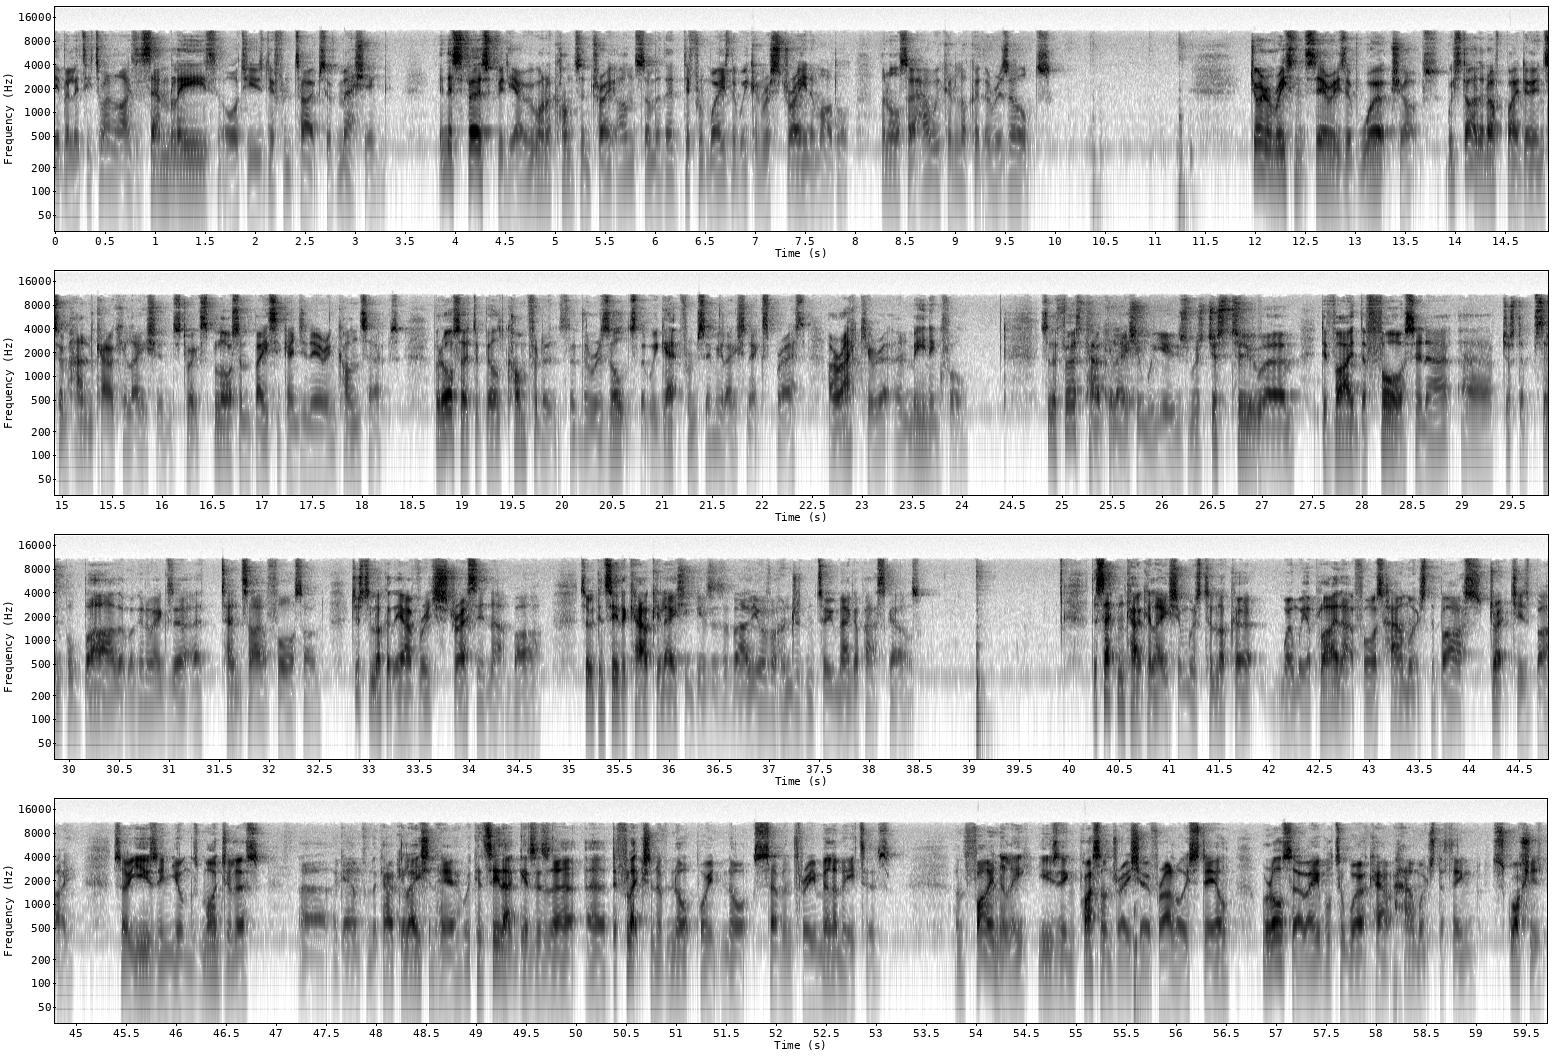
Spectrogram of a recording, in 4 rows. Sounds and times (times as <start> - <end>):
Speech: 0.0 - 10.1, 12.0 - 24.1, 24.8 - 38.6, 39.9 - 53.2, 53.8 - 59.7.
